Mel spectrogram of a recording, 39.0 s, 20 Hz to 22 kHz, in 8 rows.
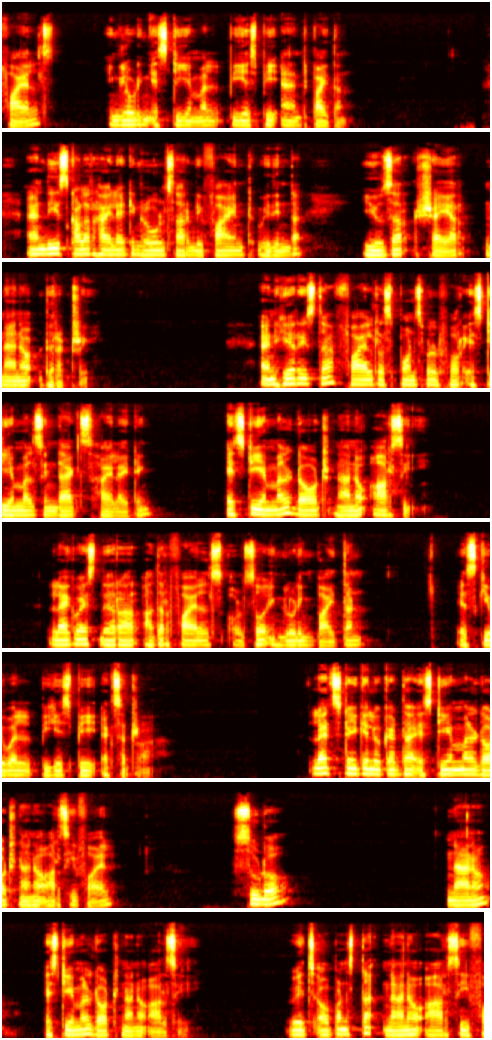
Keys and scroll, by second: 0.2 alt+Up, 3.0 ctrl+x, 4.3-9.5 typing, 10.3 Return, 29.5-30.6 typing, 32.3-33.7 typing, 36.5-38.9 typing.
